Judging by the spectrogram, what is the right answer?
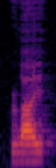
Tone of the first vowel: high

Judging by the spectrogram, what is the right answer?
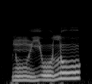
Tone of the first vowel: high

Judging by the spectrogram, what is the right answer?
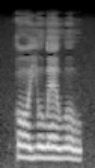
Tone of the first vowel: low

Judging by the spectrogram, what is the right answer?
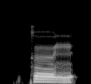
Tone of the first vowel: low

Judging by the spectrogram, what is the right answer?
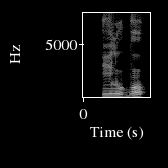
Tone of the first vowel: low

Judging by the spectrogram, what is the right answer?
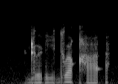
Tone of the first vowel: low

